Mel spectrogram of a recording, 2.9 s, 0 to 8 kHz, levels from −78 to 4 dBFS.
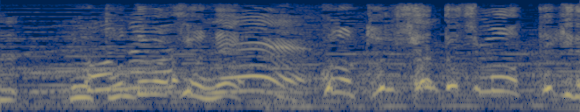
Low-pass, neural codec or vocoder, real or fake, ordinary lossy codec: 7.2 kHz; none; real; none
